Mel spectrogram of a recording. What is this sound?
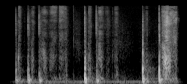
writing-long-sketch-06
Writing on paper with a sharp pencil, cut up into phrases.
